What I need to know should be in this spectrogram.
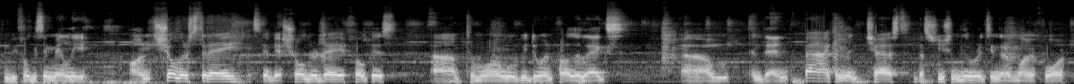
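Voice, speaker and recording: A man's voice: sits low, brisk, soft background music. Congested man chatting through a workout. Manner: relaxed, rambling, with fillers and laughs. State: congested from a cold. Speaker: fitness vlogger. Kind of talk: casual workout vlog talk.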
